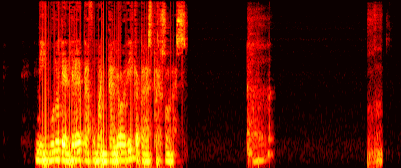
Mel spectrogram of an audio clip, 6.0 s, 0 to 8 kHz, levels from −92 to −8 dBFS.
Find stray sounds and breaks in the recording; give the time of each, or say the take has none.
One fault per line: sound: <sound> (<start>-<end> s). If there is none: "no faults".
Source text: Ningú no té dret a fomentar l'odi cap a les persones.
sound: cough (3.7-4.1 s)
sound: laugh (5.5-5.7 s)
